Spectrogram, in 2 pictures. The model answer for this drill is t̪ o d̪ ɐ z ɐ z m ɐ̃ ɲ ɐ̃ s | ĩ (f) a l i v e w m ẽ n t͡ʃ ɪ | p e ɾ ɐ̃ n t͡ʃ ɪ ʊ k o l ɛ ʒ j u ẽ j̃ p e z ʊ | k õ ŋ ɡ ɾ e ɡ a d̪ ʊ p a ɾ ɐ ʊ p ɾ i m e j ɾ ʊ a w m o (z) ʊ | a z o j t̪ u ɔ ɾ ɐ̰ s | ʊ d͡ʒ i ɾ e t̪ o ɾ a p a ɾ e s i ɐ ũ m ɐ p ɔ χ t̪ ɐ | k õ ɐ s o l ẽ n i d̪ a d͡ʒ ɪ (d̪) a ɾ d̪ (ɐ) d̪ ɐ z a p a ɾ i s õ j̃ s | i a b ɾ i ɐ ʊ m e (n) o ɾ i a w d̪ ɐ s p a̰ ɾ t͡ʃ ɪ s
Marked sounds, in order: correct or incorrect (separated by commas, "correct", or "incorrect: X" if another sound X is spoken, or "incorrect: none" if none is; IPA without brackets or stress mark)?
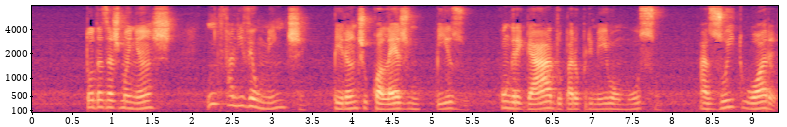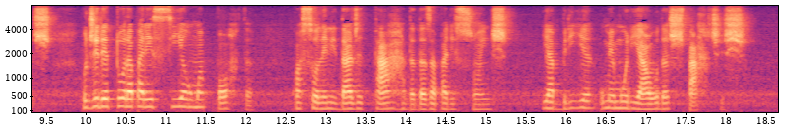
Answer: correct, incorrect: s, incorrect: t̪, correct, incorrect: m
